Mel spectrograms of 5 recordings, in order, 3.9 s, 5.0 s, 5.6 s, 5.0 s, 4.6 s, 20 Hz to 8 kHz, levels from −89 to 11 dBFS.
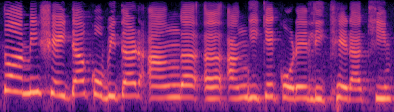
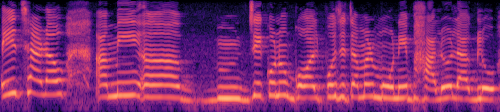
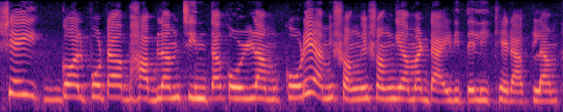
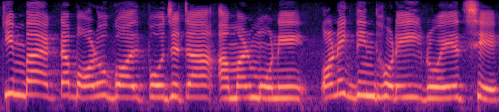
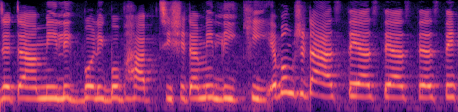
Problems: none marked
